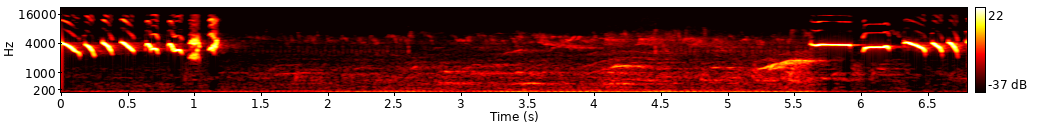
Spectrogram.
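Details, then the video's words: Female Oriental magpie-robin, a caged lure bird singing to stimulate males to sing: a rapid series of loud, rising-falling whistled notes for about a second, a quiet gap with faint distant chirps, then another burst of sharp whistles and trills. "Chòe Than Mái mồi hót cực hay kích trống mở mỏ"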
